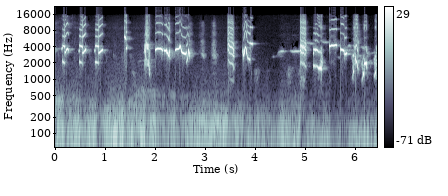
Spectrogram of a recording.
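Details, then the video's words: Oriental magpie-robin in full, loud song with rough, sharp fill phrases, played as a lure to provoke rival magpie-robins into fighting: clipped high whistles and harsh notes in quick bursts, some bursts wavering, with pauses between phrases. "PANCINGAN KACER AUTO CEPAT RESPON/KACER JADI EMOSI SIAP TARUNG"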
